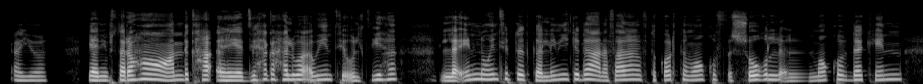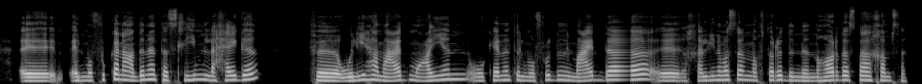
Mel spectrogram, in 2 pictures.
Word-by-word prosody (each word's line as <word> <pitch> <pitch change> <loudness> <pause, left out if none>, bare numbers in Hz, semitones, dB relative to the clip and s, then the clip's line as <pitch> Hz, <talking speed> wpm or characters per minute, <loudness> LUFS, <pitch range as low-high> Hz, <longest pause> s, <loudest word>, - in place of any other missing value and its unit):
أيوه. 185 -1 -4 0.4
يعني 190 -1 +5
بصراحة 210 +5 +4 0.2
عندِك 215 +5 +1
حق. 215 -2 +2
هي 185 -1 +5
دي 195 +4 -3
حاجة 235 +3 -1
حلوة 225 0 +3
أوي 205 +4 +1
أنتِ 225 -1 -3
قلتيها، 225 +7 -1 0.4
لأنّ 195 +7 +3
وأنتِ 235 +2 +1
بتتكلّمي 215 -2 +1
كده، 235 -2 +3
أنا 185 - -1
فعلًا 215 +5 +1
افتكرت 210 +2 -4
موقف 210 +1 -3
في - - -19
الشغل. 215 +5 +1
الموقف 175 +6 -4
ده 210 +2 +2
كان 220 +2 -4 0.4
آآ، 170 0 +4 0.2
المفروض 180 +5 -3
كان 240 -3 +3
عندنا 210 +3 +1
تسليم 210 +1 -3
لحاجة 210 +6 -1 0.5
ف - - -7
وليها 175 +5 +3
ميعاد 195 +2 -1
مُعيّن، 215 +7 -2
وكانت 195 +3 -3
المفروض 195 +3 -4
إن 205 - -2
الميعاد 185 +2 -1
ده 210 - +1 0.2
آآ 175 -7 +1
خلّينا 185 +4 -4
مثلًا 215 +1 -1
نفترض 195 +1 -3
إن 180 -1 -3
النهارده 180 +4 -1
الساعة 200 0 0
17:00، 180 -4 -6
200 Hz, 155 wpm, -22 LUFS, 185-220 Hz, 0.5 s, يعني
